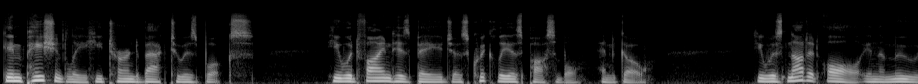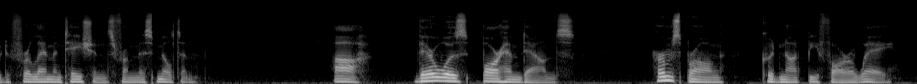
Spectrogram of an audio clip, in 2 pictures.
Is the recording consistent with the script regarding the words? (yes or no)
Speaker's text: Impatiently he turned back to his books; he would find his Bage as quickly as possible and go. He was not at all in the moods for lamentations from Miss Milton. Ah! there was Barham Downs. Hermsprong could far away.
no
